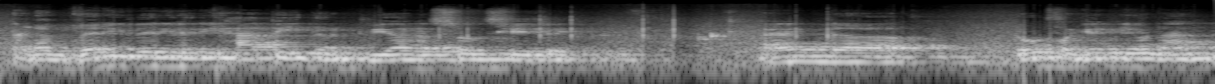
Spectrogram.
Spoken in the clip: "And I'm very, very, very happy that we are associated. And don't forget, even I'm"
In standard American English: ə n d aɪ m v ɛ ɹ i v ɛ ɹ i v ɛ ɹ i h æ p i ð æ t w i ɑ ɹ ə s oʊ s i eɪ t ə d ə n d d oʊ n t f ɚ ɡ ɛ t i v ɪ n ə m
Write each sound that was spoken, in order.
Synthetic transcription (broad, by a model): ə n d aɪ m v ɛ ɹ i v ɛ ɹ i v ɛ ɹ i h æ p i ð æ t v i ɑ ɹ ə s oʊ s i eɪ t ə d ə n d d oʊ n t f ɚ ɡ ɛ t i ɪ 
